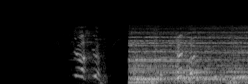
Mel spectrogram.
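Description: A short, sharp shout from a martial artist comes just before the middle. Then background music cuts in suddenly and carries on, with more shouts over it.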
